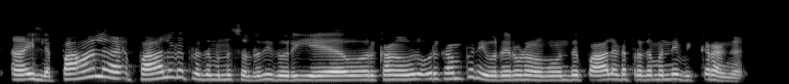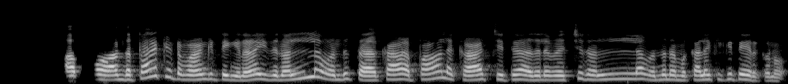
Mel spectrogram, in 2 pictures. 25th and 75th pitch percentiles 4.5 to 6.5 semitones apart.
No: average, 2.9 semitones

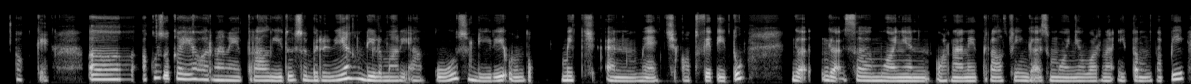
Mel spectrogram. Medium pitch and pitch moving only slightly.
No: medium, 175 Hz; average, 3.1 semitones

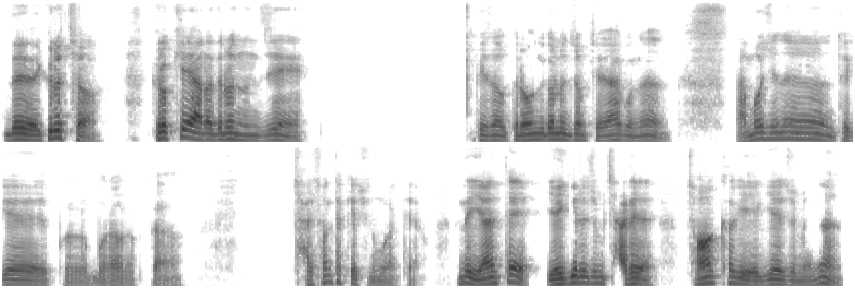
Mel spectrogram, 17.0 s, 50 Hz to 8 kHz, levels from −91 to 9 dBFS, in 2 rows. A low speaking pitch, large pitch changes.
No: low, 110 Hz; average, 4.5 semitones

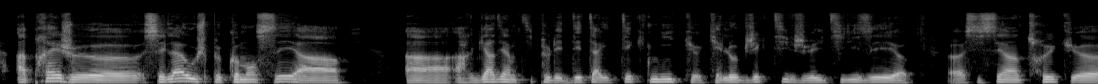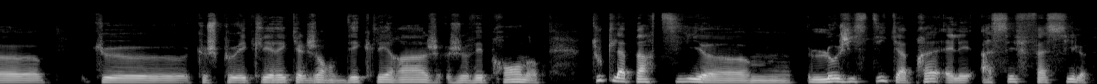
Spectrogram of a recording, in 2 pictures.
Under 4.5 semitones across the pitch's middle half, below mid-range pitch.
Yes: average, 3.5 semitones; low, 105 Hz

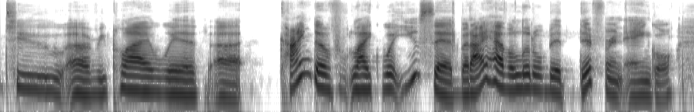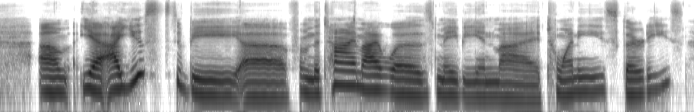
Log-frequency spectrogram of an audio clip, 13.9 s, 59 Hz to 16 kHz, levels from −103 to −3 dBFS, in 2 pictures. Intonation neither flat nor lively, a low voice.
No: average, 4.6 semitones; medium, 165 Hz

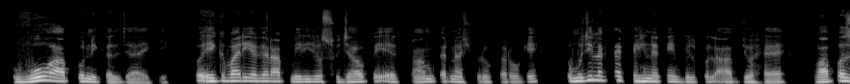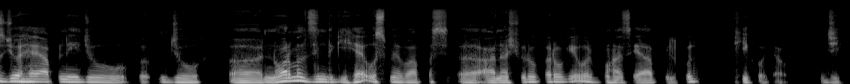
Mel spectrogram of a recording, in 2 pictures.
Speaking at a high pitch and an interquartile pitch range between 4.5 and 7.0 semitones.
No: low, 115 Hz; wide, 5.4 semitones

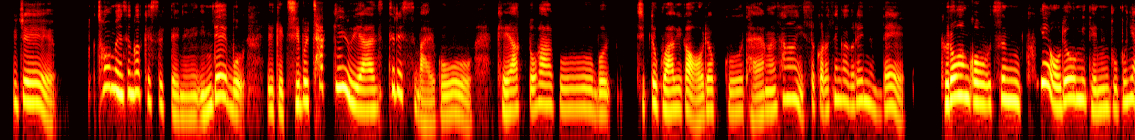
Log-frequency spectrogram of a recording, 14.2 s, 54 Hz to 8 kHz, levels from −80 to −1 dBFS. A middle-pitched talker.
Yes: medium, 180 Hz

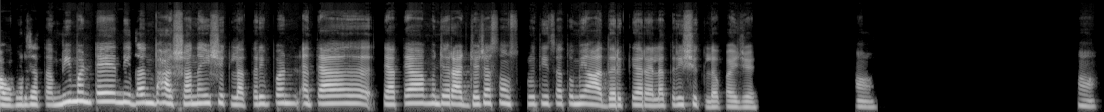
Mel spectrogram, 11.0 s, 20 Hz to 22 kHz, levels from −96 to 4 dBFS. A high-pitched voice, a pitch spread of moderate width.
Yes: high, 235 Hz; average, 3.3 semitones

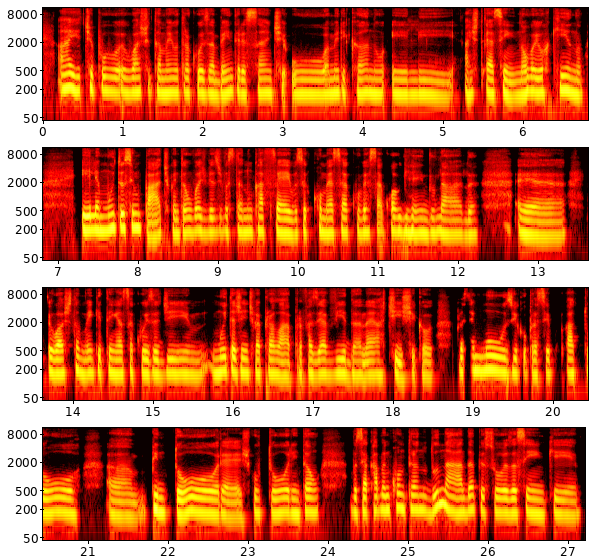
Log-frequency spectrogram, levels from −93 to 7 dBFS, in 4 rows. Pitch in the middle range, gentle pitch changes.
Yes: medium, 170 Hz; narrow, 2.0 semitones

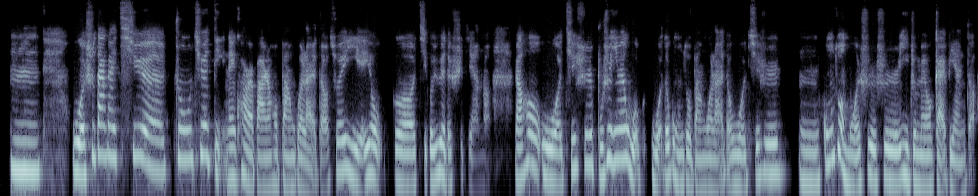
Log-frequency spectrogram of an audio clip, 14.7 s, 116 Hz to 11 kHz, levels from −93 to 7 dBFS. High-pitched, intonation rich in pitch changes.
No: medium, 180 Hz; wide, 5.8 semitones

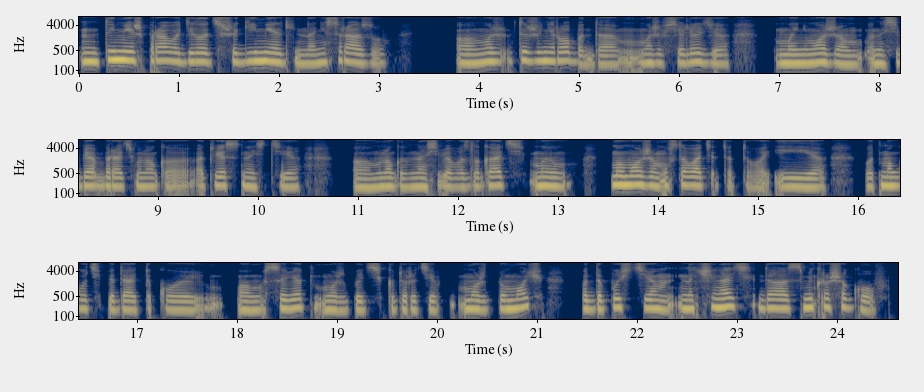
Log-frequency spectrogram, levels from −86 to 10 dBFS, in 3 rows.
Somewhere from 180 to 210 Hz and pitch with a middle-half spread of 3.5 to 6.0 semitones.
No: high, 190 Hz; narrow, 2.6 semitones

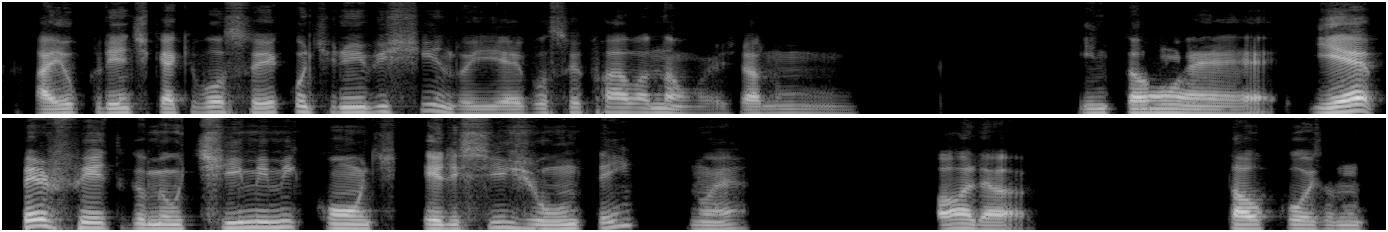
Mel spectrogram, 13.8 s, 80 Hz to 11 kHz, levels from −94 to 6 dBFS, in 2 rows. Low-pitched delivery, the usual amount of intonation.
Yes: low, 125 Hz; average, 4.0 semitones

